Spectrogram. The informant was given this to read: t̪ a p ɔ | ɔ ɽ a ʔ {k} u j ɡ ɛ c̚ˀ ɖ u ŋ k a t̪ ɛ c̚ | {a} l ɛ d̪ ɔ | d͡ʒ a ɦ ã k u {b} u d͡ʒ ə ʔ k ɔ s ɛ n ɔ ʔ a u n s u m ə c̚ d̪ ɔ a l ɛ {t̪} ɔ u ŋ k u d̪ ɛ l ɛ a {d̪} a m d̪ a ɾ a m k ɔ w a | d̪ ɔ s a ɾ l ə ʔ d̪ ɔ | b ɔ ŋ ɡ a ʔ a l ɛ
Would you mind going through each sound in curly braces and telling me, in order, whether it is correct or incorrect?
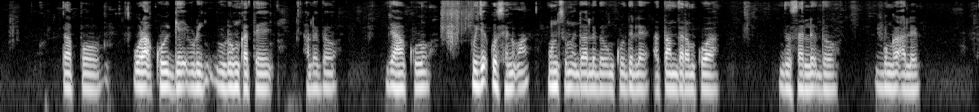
correct, correct, incorrect: p, incorrect: d̪, incorrect: t̪

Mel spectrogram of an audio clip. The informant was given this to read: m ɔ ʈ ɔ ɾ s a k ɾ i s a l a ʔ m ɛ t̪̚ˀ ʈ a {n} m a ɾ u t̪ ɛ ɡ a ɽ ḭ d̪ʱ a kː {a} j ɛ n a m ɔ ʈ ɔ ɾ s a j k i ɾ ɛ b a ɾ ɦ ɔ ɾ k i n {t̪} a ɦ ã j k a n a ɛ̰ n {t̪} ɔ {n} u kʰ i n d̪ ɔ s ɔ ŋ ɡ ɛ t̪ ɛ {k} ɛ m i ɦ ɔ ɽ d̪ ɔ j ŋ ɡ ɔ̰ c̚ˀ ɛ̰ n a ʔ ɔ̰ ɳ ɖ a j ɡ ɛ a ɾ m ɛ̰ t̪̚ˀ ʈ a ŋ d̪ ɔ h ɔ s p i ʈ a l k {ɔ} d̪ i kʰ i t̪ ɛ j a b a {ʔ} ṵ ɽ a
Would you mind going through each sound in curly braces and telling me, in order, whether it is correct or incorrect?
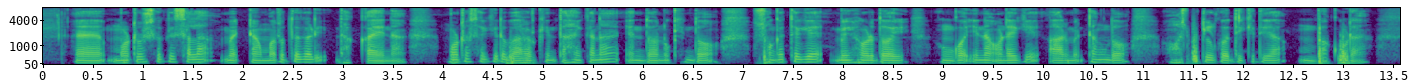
incorrect: ŋ, correct, correct, incorrect: d̪, correct, incorrect: ɡ, correct, incorrect: k

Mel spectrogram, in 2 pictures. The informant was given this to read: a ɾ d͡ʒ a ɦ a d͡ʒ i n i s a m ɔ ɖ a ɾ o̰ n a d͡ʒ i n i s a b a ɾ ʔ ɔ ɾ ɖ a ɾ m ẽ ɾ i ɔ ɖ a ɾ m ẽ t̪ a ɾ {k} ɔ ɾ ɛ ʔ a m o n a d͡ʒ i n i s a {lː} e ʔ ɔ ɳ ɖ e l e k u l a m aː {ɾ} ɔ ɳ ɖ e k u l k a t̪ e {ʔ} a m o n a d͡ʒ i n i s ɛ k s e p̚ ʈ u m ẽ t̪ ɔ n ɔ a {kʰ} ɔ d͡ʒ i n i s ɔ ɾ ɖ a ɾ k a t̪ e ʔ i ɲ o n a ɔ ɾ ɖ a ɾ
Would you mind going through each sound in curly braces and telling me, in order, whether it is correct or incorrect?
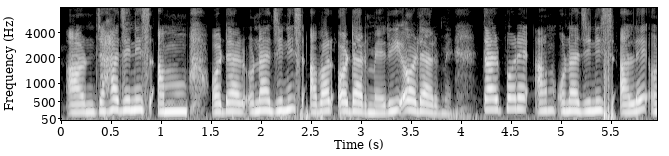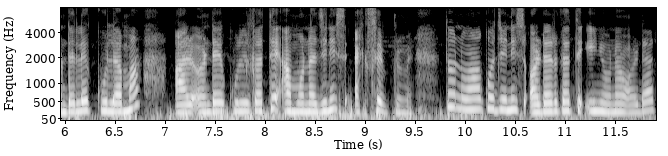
incorrect: p, incorrect: l, correct, correct, incorrect: k

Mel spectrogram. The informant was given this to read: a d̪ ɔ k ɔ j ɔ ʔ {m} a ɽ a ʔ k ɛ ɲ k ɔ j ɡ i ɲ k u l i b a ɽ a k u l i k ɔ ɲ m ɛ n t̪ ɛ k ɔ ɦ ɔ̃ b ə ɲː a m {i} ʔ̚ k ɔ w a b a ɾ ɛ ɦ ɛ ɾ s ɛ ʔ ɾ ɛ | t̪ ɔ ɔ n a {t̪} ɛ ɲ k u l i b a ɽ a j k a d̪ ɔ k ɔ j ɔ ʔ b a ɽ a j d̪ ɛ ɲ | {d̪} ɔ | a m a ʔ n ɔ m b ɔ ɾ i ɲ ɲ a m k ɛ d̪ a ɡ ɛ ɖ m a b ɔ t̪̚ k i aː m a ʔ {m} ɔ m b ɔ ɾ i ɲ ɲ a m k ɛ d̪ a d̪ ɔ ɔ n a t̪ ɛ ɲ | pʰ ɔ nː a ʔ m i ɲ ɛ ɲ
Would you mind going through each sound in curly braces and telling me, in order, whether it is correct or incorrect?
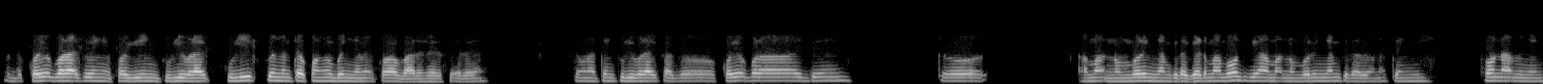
incorrect: b, incorrect: ɛ, correct, incorrect: t̪, incorrect: n

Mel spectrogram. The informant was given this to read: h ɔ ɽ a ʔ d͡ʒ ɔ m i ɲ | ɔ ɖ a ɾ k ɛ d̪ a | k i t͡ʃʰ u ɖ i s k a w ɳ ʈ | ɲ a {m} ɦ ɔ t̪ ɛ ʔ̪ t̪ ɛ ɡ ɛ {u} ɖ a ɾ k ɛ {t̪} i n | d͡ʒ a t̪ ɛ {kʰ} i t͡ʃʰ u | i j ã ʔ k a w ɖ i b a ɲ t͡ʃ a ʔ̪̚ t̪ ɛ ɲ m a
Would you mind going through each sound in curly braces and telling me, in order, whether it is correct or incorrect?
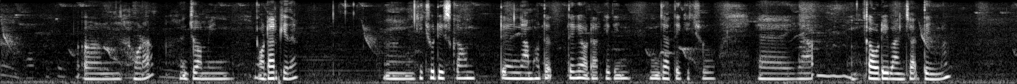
correct, incorrect: ɔ, incorrect: d̪, incorrect: k

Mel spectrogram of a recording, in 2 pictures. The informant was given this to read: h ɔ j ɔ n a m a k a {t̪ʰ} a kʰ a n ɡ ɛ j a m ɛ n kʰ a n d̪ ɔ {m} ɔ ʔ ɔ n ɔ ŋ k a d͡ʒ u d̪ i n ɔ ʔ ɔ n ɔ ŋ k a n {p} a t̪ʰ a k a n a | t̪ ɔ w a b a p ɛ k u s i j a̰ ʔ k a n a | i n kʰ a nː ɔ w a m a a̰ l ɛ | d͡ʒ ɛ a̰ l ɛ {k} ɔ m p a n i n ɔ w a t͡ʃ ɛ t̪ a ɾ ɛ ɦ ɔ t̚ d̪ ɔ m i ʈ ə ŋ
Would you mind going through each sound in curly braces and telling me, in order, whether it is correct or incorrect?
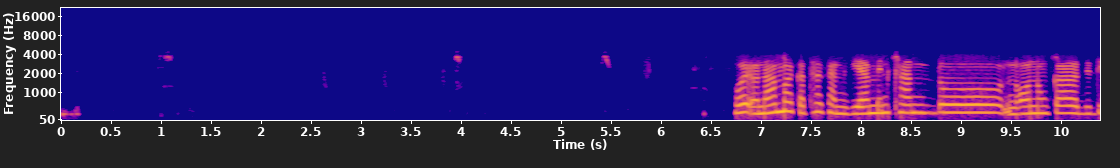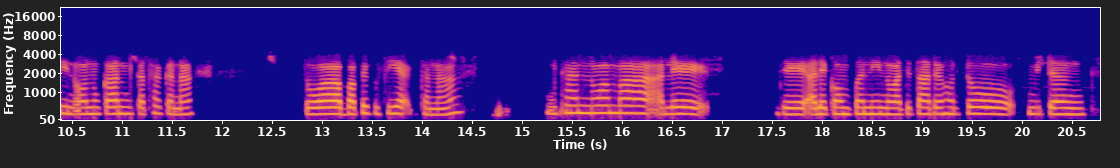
correct, incorrect: n, incorrect: k, correct

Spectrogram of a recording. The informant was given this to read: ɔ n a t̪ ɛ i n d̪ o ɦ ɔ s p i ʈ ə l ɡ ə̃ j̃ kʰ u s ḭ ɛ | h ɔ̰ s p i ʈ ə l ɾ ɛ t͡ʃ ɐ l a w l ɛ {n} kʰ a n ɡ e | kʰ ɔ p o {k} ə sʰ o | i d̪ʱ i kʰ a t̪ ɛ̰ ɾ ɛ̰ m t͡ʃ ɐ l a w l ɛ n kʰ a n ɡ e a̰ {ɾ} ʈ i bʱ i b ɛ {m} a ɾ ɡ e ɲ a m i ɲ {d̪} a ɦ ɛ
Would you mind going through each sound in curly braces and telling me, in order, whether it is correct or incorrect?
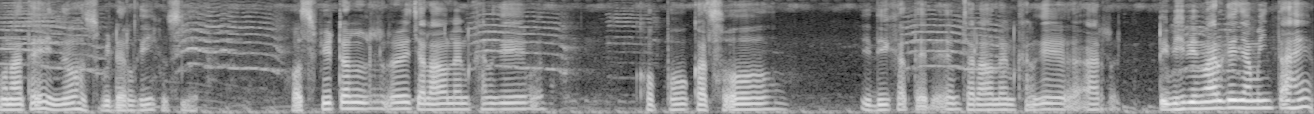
correct, correct, correct, correct, incorrect: t̪

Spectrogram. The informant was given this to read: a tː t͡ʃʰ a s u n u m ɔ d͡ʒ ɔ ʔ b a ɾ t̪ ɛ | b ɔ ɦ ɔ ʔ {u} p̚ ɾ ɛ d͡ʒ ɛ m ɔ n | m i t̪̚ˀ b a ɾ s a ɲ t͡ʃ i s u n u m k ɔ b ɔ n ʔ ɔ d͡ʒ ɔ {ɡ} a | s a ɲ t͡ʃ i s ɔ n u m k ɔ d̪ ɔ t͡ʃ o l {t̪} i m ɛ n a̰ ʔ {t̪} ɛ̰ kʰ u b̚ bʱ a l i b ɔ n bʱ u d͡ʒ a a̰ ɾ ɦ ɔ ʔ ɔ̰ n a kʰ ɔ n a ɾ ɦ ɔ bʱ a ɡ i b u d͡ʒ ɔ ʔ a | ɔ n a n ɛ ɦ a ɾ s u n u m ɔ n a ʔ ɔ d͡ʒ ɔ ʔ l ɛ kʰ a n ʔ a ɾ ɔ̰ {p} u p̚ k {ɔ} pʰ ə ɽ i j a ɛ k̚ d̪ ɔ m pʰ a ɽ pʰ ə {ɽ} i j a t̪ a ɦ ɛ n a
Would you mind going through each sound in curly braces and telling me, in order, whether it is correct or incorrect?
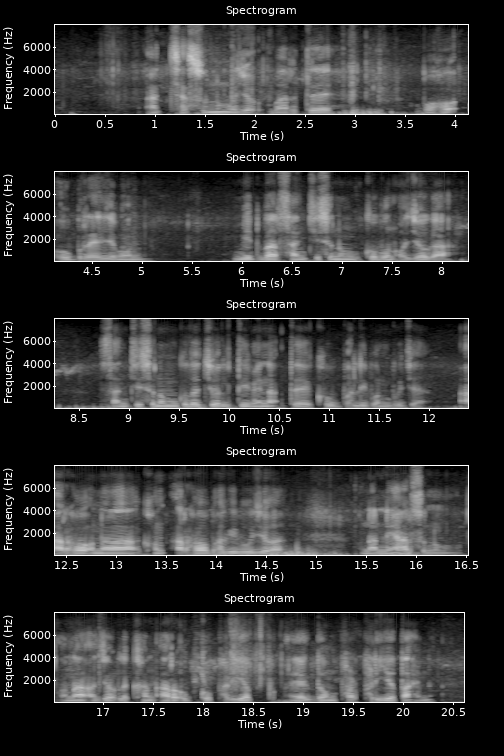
correct, correct, correct, correct, incorrect: ʔ, correct, correct

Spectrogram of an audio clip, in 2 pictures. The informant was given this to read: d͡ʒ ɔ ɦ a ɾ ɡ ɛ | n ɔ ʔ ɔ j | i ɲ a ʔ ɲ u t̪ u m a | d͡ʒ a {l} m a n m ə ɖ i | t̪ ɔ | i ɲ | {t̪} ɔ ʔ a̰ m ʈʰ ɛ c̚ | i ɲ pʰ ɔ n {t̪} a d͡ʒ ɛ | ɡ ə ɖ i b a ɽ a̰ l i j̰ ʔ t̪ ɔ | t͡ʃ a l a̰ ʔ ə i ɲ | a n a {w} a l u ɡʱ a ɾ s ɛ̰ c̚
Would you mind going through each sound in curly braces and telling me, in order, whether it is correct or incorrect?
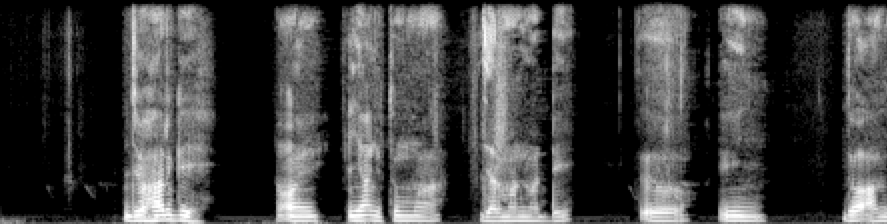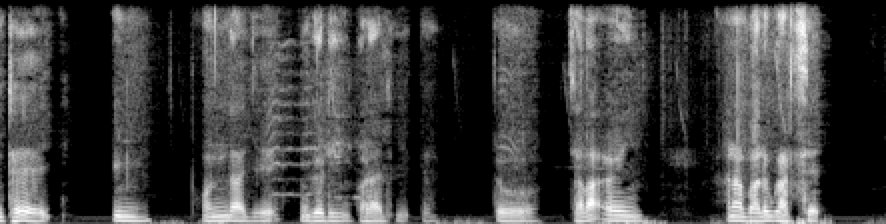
incorrect: ɾ, incorrect: d̪, incorrect: d̪, incorrect: b

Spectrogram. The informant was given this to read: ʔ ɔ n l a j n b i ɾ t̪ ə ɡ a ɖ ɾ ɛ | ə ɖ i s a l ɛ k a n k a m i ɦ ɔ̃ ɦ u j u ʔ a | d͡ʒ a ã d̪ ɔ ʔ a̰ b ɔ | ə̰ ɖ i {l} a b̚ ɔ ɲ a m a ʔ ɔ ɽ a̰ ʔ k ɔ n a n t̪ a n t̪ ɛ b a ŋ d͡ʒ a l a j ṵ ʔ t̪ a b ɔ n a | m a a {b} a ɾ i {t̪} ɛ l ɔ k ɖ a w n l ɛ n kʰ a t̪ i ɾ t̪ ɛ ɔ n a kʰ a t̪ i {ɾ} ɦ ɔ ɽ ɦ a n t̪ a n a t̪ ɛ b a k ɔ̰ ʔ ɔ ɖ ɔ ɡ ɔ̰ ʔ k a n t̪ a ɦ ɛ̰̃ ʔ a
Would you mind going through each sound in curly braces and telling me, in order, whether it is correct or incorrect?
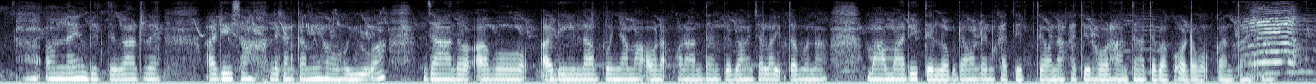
correct, incorrect: m, correct, correct

